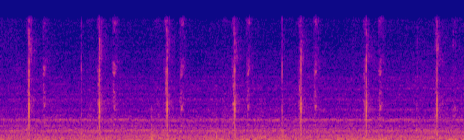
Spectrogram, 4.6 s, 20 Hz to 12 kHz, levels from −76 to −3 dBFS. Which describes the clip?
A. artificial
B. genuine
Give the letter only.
B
